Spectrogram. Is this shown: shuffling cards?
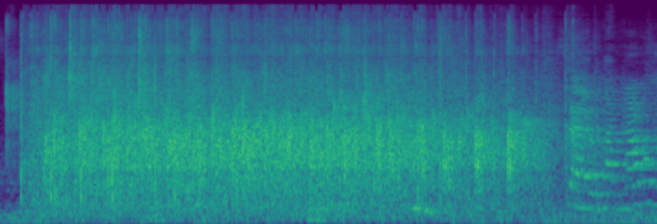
no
